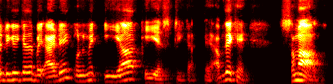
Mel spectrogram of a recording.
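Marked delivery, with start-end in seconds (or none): 3.5-4.1 small in one loud, unbroken beat; one syllable, unbroken. Shown as a demonstration. Teacher showing students one syllable, small in one go. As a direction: say small without stopping inside it. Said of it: "हम रुके नहीं हैं".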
